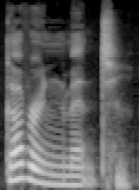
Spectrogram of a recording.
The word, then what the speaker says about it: government: Now, many people say government. Government. Окей, вот это N посередке, которая самая стоит перед суффиксом ment, да, она у нас глухая, она не читается. Поэтому мы говорим government.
